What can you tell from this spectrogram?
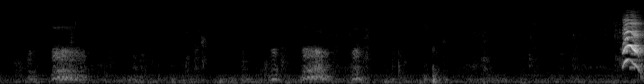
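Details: Two-and-a-half-week-old Llewellin Setter pups finding their voices in the whelping box in the evening: soft rolling growls and grunts at irregular intervals, ending in a loud sharp rising yip.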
